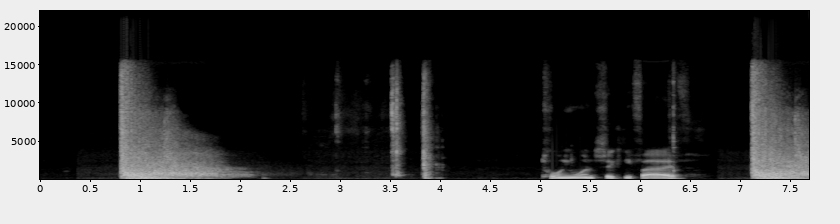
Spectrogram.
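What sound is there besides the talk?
gunshots from a 400 Legend Winchester factory load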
